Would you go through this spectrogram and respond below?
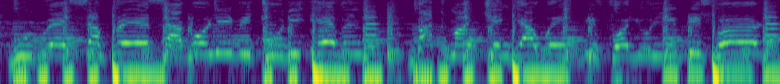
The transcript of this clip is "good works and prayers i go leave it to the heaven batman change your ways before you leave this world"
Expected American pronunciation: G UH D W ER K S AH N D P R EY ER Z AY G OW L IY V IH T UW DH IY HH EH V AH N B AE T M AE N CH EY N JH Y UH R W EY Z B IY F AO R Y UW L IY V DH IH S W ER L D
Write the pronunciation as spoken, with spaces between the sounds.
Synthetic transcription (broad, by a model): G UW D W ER S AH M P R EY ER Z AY G OW L IY V IH T UW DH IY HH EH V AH N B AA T M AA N CH EY N JH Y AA W EY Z B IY F AO Y UW L IY V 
